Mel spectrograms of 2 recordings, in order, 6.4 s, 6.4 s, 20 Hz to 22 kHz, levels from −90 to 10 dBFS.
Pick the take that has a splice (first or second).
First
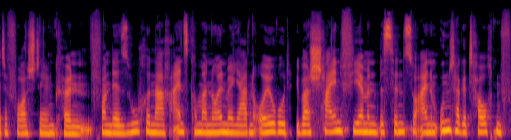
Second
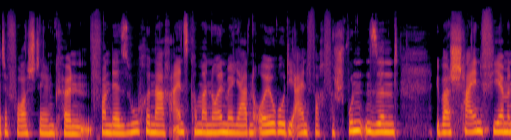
first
